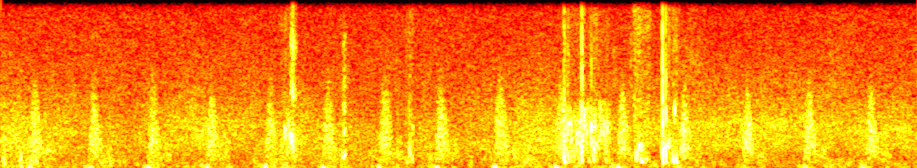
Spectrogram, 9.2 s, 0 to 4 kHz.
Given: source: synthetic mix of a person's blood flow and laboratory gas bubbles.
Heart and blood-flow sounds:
Doppler ultrasound of blood flow; subclavian vein
2.79-2.99 s: bubbles
3.42-3.47 s: bubbles
4.04-4.14 s: bubbles
5.60-6.11 s: bubbles
6.33-6.50 s: bubbles
6.58-6.81 s: bubbles
From the record:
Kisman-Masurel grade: 123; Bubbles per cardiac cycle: 1 to 2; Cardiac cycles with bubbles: 10 to 50%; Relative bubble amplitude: loud (0.450 to 0.775); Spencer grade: 2 (many but less than half of the cardiac periods contain bubble signals, singularly or in groups); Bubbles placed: anywhere in the cardiac cycle

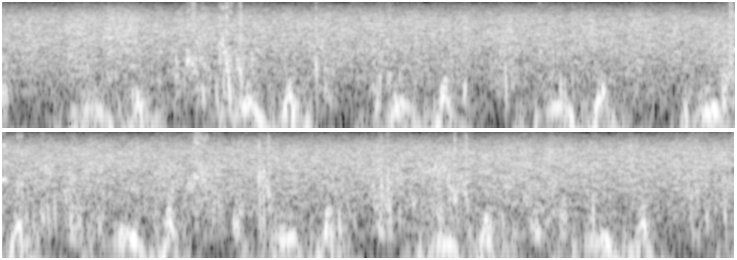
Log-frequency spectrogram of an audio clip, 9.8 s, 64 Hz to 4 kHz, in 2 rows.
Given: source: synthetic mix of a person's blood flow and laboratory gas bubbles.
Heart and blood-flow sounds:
Doppler ultrasound of blood flow; precordium
0.00-0.09 s: bubbles
1.15-1.75 s: bubbles
2.00-2.27 s: bubbles
2.46-2.63 s: bubbles
3.06-3.15 s: bubbles
3.29-3.42 s: bubbles
3.58-3.62 s: bubbles
3.70-3.86 s: bubbles
4.76-5.60 s: bubbles
5.90-6.79 s: bubbles
7.11-8.08 s: bubbles
8.21-8.73 s: bubbles
8.80-8.89 s: bubbles
9.45-9.76 s: bubbles
From the record:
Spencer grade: 3 (all of the cardiac periods contain showers or single bubble signals, but not dominating or overriding the cardiac motion signals); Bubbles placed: only in the low amplitude regions of the cardiac cycle

